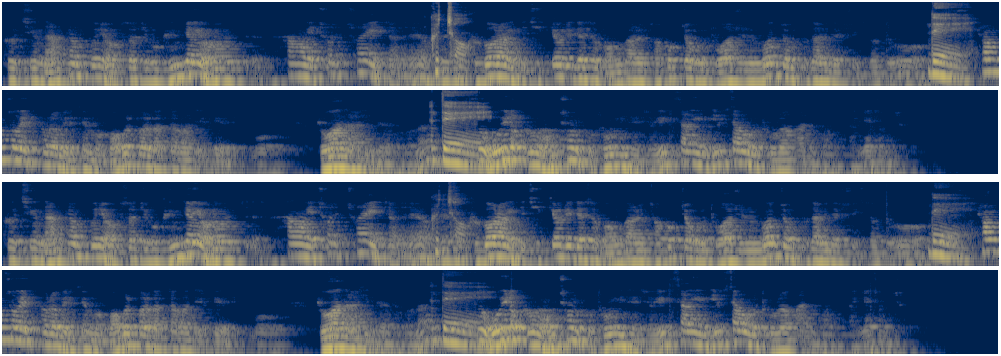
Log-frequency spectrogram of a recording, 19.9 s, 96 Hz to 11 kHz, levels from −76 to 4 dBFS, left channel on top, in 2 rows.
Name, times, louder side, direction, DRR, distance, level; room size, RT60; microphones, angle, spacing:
voice 1, 0.0-8.4 8.7-9.2 9.8-12.7 13.1-14.3 14.7-19.0, equal, 65° right, -4 dB, 3.7 m, -26 dB
voice 2, 4.3-4.7 9.3-9.7 14.2-14.8, left 4 dB, 75° left, 12 dB, 0.6 m, -23 dB
11.5 x 8.2 x 3.0 m, 0.63 s
head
